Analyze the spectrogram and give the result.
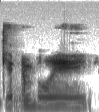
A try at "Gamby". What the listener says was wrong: It's funny to me that you keep saying Gambly. No, it's Gamby. no L.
